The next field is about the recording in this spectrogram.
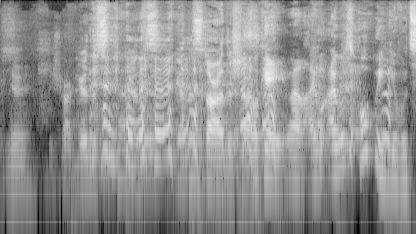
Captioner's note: laughter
